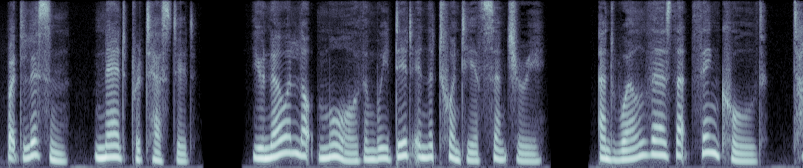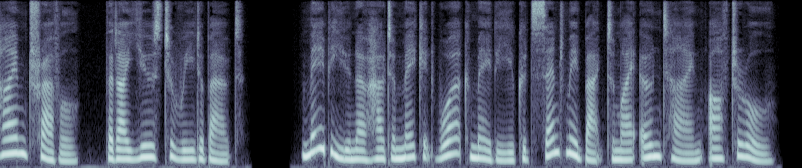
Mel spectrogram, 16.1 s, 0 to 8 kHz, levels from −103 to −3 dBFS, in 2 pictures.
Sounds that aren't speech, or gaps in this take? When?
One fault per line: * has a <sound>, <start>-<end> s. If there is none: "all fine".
all fine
